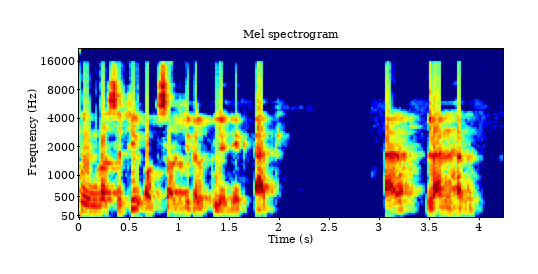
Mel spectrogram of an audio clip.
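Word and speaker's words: Erlangen: of surgical clinic eight N लहन याद रखिएगा इसको ऐसे ही प्रोनाउंस करेंगे एल लहन ठीक है कहते हैं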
